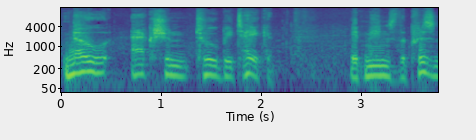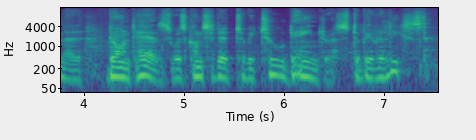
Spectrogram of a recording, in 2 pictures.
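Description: A man's voice: medium pitch, a little slow, natural voice. A fawning, stammering clerk eager to please a lord, played by an actor in a radio drama. His voice sits in an ordinary middle range, with faint noise behind him. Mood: nervous, obliging. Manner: hesitant and stammering.

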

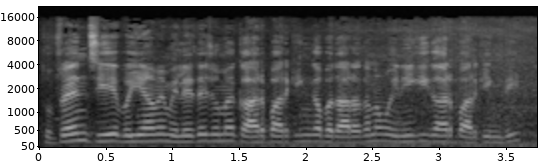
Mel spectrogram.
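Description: A man's voice: high-pitched, level tone, very fast, slight background noise. A young man explaining things casually and repetitively to camera as a travel vlogger. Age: young adult. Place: outdoors by roads and parking, later in a parked jeep. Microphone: phone at arm's length.

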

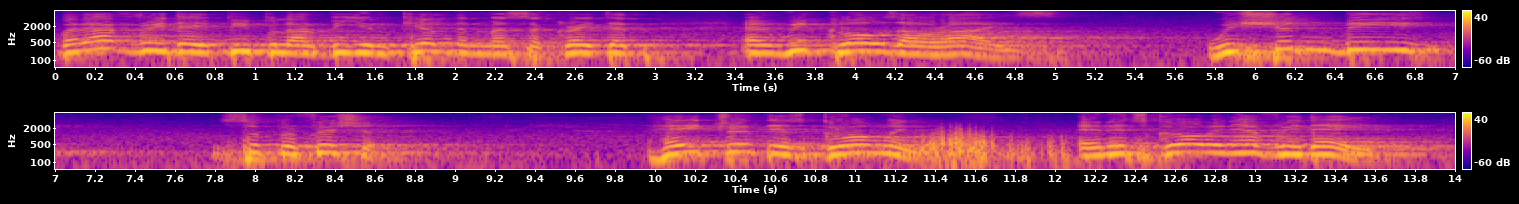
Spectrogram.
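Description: A man's voice: high voice, expressive, slow, long pauses. A middle-aged man, an imam, giving an urgent, preacherly speech at a vigil, speaking into a handheld mic in a crowded outdoor city square. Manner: urgent, preacherly, rises to shouts. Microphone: handheld mic through a PA, recorded from a phone in the crowd. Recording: echoey PA sound from a distance, crowd murmur.

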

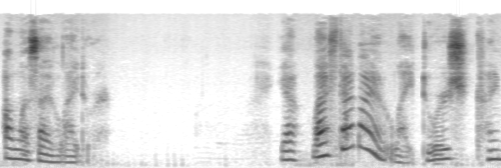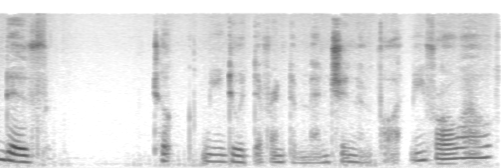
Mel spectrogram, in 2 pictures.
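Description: A young adult woman doing a soft-spoken, improvised roleplay as a friendly good witch of high-school age, talking casually and haltingly to the viewer and often dropping to a near-whisper. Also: creaky, slight background noise. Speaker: roleplay video creator. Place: small indoor room, plain walls. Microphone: phone or webcam at arm's length.

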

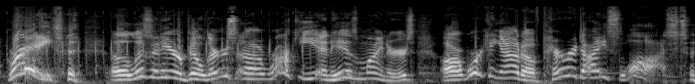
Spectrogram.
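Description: A man's voice: extremely high pitch, fairly bright tone, pitched above the performer's own voice, exaggerated voice. A man voicing an upbeat, bossy male guild leader in a game.

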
